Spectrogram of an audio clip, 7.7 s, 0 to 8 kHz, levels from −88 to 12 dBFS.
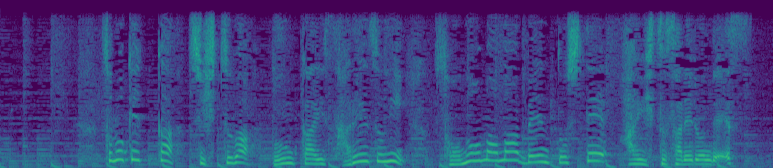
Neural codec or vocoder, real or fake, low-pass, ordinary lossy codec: none; real; 7.2 kHz; none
